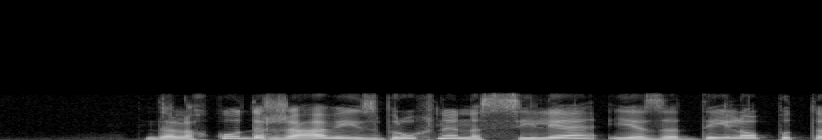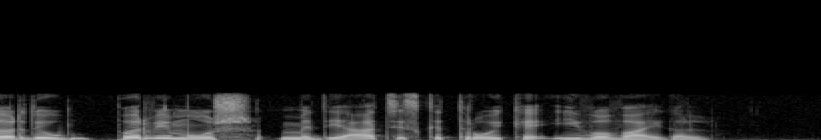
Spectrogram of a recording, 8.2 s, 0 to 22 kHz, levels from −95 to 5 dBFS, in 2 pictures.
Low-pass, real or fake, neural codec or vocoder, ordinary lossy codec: 7.2 kHz; real; none; none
